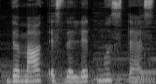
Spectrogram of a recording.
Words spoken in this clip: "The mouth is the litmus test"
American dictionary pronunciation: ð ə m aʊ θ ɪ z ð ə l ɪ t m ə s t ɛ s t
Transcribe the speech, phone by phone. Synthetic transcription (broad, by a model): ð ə m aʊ t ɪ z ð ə l ɪ t m ə s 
